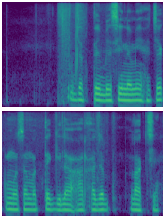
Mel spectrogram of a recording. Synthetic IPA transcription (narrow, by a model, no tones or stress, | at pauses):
d͡ʒət̪ːebesinəmiɦet͡ʃʰekmosəmot̪ːeɡilaʔaɾəd͡ʒəb | laɡ̚t͡ʃʰe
